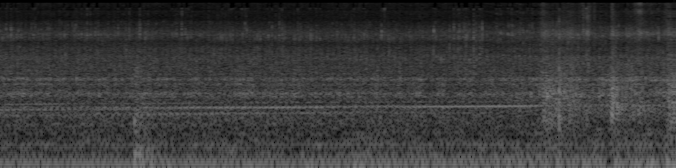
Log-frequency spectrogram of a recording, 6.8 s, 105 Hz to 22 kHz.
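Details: Sofia 15 kg spin dryer (centrifuge), after clothes agitation: steady mid-pitched whine over a rough motor hum, then scratchy bursts near the end; motor noise, cause unclear.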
